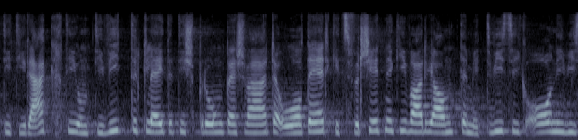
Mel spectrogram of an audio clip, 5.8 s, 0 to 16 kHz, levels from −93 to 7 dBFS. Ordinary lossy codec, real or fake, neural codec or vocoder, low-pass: none; real; none; 10.8 kHz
